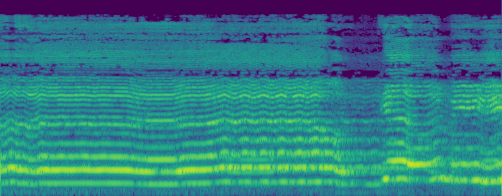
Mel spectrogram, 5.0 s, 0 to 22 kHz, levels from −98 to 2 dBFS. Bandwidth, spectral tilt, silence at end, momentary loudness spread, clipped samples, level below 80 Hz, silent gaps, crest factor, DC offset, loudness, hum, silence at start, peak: 16.5 kHz; -1 dB/octave; 0 s; 5 LU; under 0.1%; -60 dBFS; none; 14 dB; under 0.1%; -15 LUFS; none; 0 s; -2 dBFS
